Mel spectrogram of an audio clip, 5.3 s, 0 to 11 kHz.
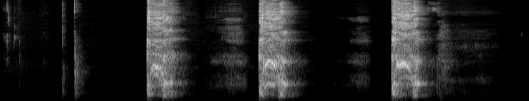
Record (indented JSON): {
  "three_cough_length": "5.3 s",
  "three_cough_amplitude": 32767,
  "three_cough_signal_mean_std_ratio": 0.35,
  "survey_phase": "beta (2021-08-13 to 2022-03-07)",
  "age": "45-64",
  "gender": "Male",
  "wearing_mask": "No",
  "symptom_cough_any": true,
  "symptom_runny_or_blocked_nose": true,
  "symptom_shortness_of_breath": true,
  "symptom_sore_throat": true,
  "symptom_abdominal_pain": true,
  "symptom_fatigue": true,
  "symptom_fever_high_temperature": true,
  "symptom_headache": true,
  "symptom_change_to_sense_of_smell_or_taste": true,
  "symptom_loss_of_taste": true,
  "symptom_onset": "3 days",
  "smoker_status": "Ex-smoker",
  "respiratory_condition_asthma": false,
  "respiratory_condition_other": false,
  "recruitment_source": "Test and Trace",
  "submission_delay": "2 days",
  "covid_test_result": "Positive",
  "covid_test_method": "RT-qPCR",
  "covid_ct_value": 18.0,
  "covid_ct_gene": "ORF1ab gene",
  "covid_ct_mean": 19.3,
  "covid_viral_load": "480000 copies/ml",
  "covid_viral_load_category": "Low viral load (10K-1M copies/ml)"
}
